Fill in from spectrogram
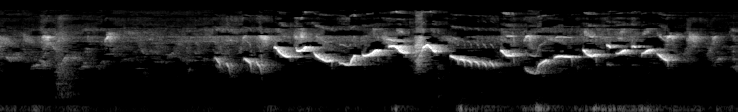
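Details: Wambi songbird singing a quick, varied twittering phrase of high chirps and slurred whistles, several notes per second, after a quiet start with a few faint low thumps.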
